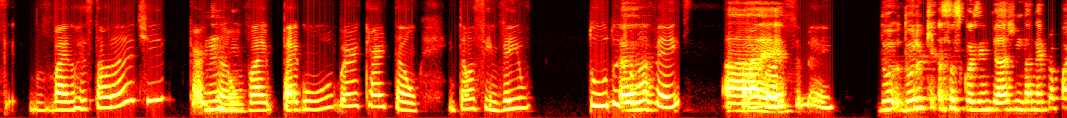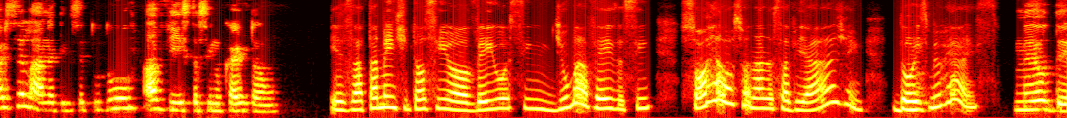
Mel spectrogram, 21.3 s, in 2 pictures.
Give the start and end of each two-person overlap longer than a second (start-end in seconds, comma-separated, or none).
none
